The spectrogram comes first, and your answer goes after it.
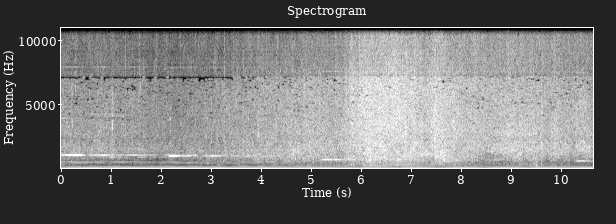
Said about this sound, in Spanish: Sonido relajante de las olas del mar.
